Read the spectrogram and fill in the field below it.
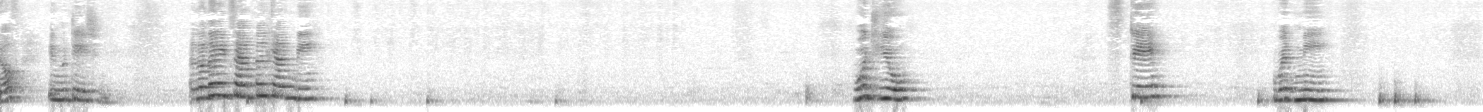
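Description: A young woman speaks clearly through a close microphone, in short phrases with pauses.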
